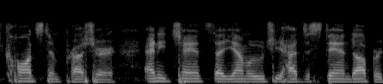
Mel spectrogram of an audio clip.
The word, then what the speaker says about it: Yamauchi: A good fight to note for that is the fight that he had in Bellator against Yamaguchi, I want to say his name is. Yamauchi.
